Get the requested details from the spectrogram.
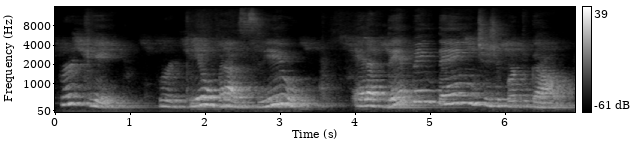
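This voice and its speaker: A woman's voice: a little high, very animated, drawn-out words, warm tone, distant mic. A Brazilian woman teaching preschoolers like a kids show host, explaining simply and repeating herself as she tells a story to small children. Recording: very echoey room, away from mic.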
